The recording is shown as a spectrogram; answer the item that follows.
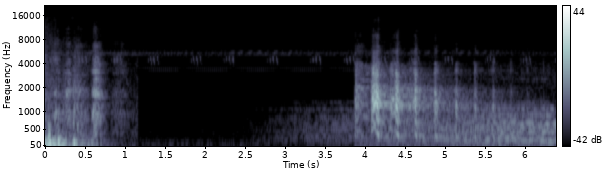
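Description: A shouted word ends, then a second or two of near silence as a low film-score drone rises in. About four seconds in, sound cuts back in suddenly with a person laughing over the sustained music.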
